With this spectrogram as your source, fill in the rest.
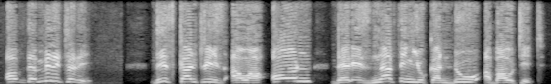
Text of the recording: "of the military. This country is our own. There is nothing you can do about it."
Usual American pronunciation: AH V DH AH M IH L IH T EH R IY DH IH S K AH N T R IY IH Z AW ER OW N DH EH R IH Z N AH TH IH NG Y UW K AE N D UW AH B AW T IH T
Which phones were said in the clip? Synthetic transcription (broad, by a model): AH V DH AH M IH L IH T EH R IY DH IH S K AH N T R IY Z AW ER OW N DH EH R IH Z N AH TH IH NG Y UW K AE N D UW AH B AW T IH T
